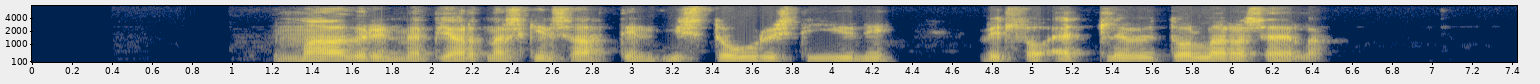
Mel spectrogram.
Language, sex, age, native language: Icelandic, male, 20-29, Icelandic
